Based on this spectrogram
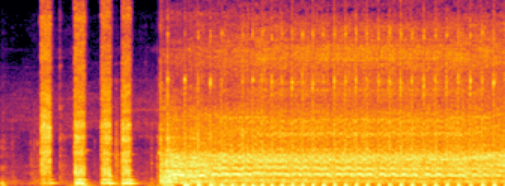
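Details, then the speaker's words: Allis Chalmers WD tractor after in-frame engine reman, magneto rebuilt, old plug wires, throttle wide open, battery weakening: four short starter bursts then steady cranking about three and a half beats a second with scattered pops; close to starting. "did you hear it run it kind of popped it kind of popped that means something close it's pretty close even with those crappy old plug wires"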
